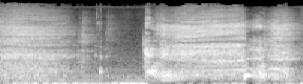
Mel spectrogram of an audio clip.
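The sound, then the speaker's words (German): Two harsh, forceful coughs, the first rough and raspy, the second a sharp bark after a brief gap, with no talking. “Fest husten.”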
